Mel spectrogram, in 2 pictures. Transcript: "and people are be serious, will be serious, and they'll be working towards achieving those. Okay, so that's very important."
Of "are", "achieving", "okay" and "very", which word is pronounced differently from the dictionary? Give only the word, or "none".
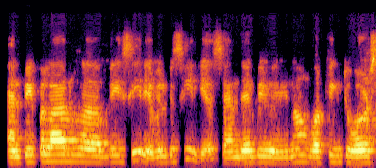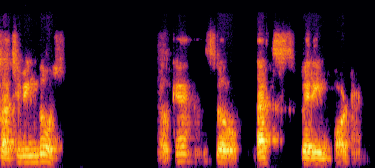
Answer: none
